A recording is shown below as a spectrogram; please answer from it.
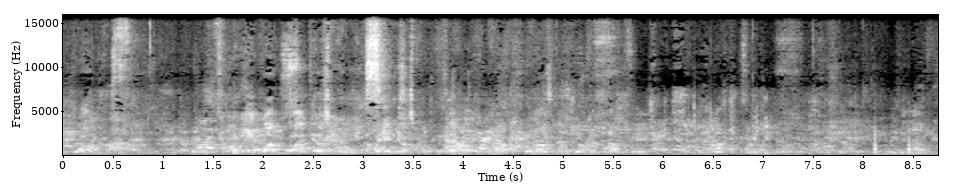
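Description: Chatter of several people talking at once, overlapping conversation in which no single voice stands out.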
